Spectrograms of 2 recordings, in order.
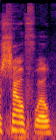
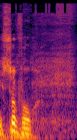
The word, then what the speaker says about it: Southwell: I'm from Nottingham and we say Southwell, but I know people up the country actually do say Southwell. So it depends how you say it really, depending on where you're from, I suppose.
